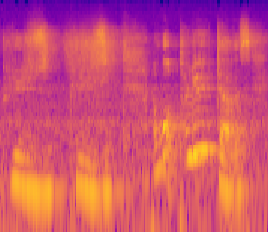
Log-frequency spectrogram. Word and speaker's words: plus: If the next word starts with a vowel, we pronounce the S, but it kind of almost sounds like a Z sound. Plus.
